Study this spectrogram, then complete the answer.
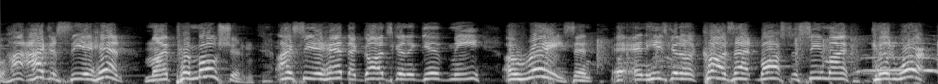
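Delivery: high, loud, triumphant proclamation; excited shout. Acted. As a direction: shout your coming promotion like it's already yours. Man shouting his faith vision.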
